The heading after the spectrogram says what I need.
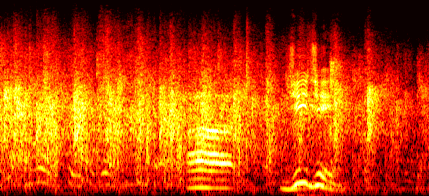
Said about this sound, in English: Clap it up for that answer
